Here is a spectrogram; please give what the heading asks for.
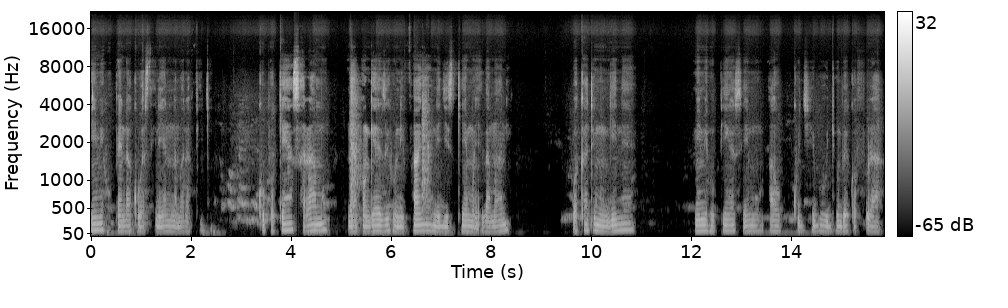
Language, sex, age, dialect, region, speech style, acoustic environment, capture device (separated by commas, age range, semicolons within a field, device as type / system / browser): Swahili, male, 18-24, Kenya - Nairobi Sheng-influenced, Kenya, focused; relaxed, nature, mobile / Linux / Chrome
